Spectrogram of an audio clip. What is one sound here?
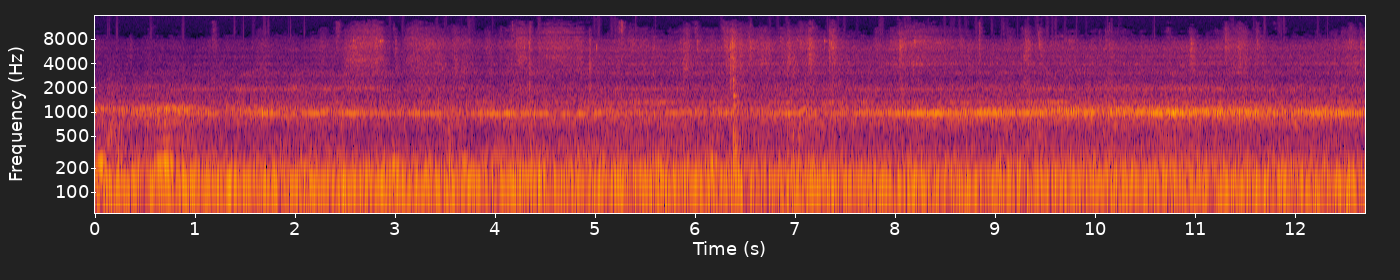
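A train's motor whines with a steady high hum.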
